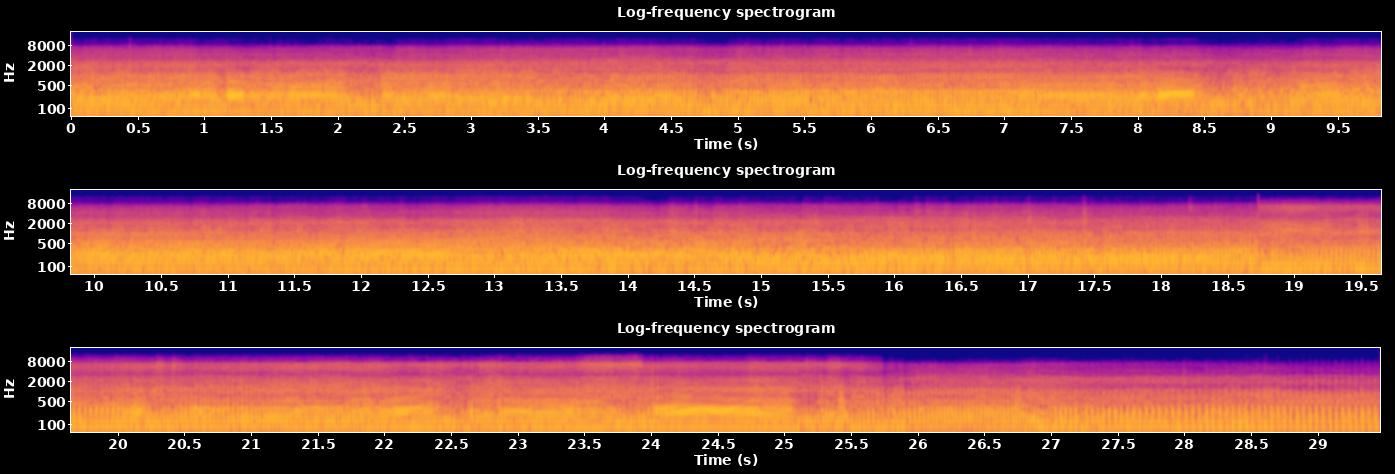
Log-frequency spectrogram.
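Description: Dirt bike engine running under riding load, the revs rising and falling with the throttle. A steady hiss sits over it for several seconds past the middle.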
